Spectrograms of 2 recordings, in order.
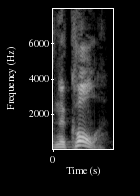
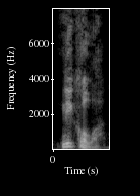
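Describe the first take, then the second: First: The name is said the anglicized way. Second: The name is said the native way. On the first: This is the version used to avoid offending English speakers. The speaker calls it wrong. "he's saying that because he doesn't want to offend you guys" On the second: This is the proper pronunciation of the name. The speaker calls it right. "how do you properly pronounce it? He said it's Nikola"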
